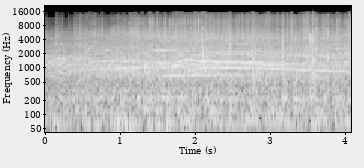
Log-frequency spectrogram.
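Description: A firework fountain crackles and hisses.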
